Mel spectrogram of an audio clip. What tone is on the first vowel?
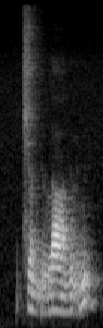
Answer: low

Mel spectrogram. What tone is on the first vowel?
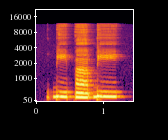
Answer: low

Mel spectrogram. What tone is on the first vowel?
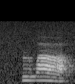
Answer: falling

